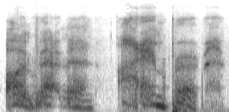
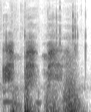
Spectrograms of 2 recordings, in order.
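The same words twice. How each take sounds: First: Lightly lowered Batman line, slow and hushed at the end; deep Batman voice. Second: Hushed gravel-free Batman line, tried on request; Batman whisper. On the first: Shown as a demonstration. Streamer demonstrating the Batman voice to her guest, hushed. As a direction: show how Batman says it. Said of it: "So you'll say it in a deep voice first". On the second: Pretend. Streamer's guest trying the Batman line, whispered. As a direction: whisper I'm Batman like the caped hero. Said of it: "say it in a deep voice first".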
